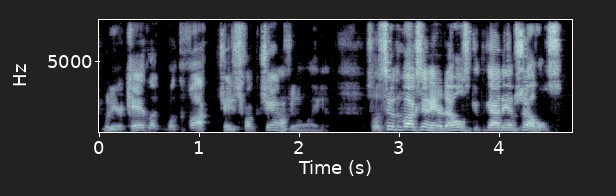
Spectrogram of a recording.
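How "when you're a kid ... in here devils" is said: ordinary talk, nothing marked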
